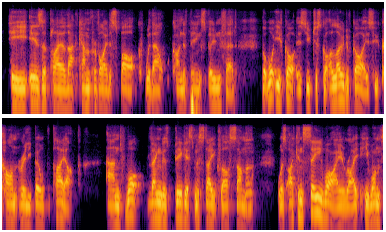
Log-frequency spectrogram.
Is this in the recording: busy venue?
no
